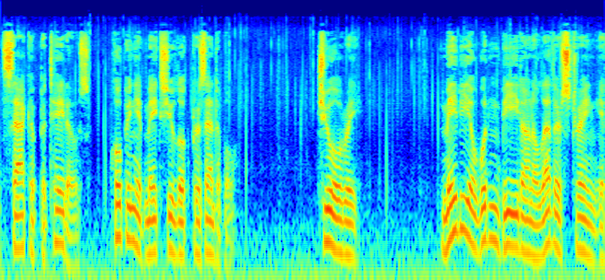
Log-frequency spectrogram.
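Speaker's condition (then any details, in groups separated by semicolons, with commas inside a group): No condition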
